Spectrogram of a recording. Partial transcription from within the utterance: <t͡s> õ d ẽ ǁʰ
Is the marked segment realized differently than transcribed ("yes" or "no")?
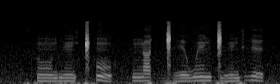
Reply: yes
